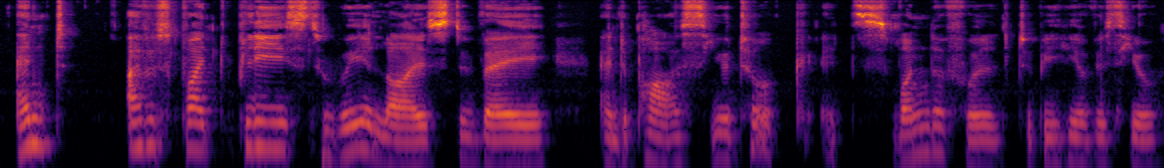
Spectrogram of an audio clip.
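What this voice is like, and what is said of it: German accent. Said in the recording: “you have that very, very beautiful accent... you're from Berlin originally... the accent remains”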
